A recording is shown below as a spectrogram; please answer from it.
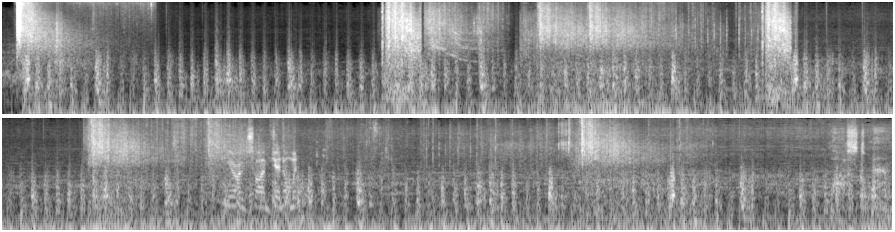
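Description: Loud battle sound mix of rifle and machine-gun fire with explosions, with a run of rapid fire a couple of seconds in and heavy blasts throughout over a deep continuous rumble.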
